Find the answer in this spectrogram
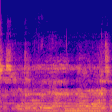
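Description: A recorded phone call, a voice played from a mobile phone held up to a microphone and amplified through a PA speaker, over background music with long held notes.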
